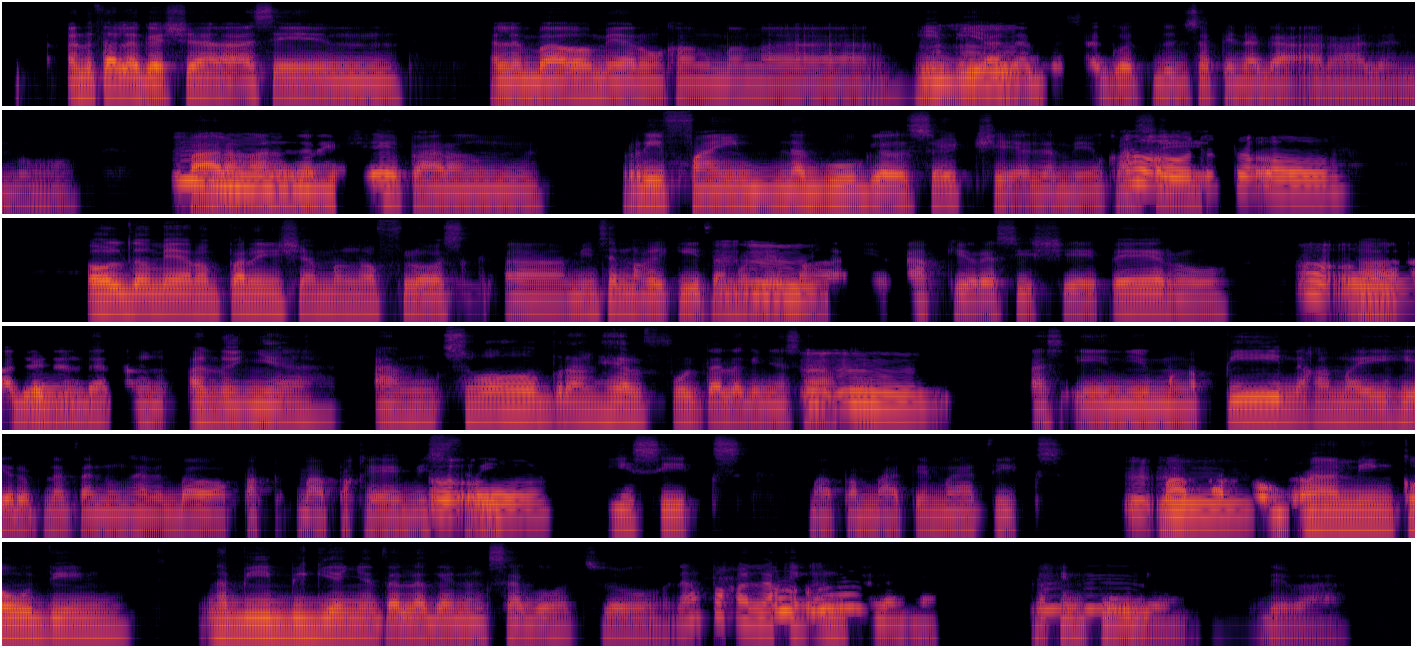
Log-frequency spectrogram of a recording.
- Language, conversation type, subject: Filipino, unstructured, Ano ang pinakamalaking hamon mo sa pag-aaral?
- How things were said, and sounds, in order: other background noise; distorted speech; static; in English: "refined"; tapping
